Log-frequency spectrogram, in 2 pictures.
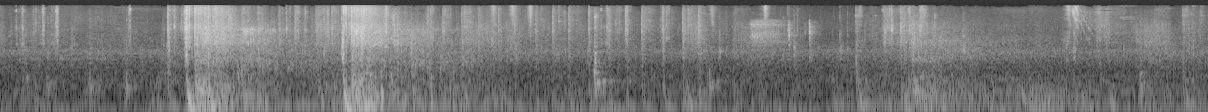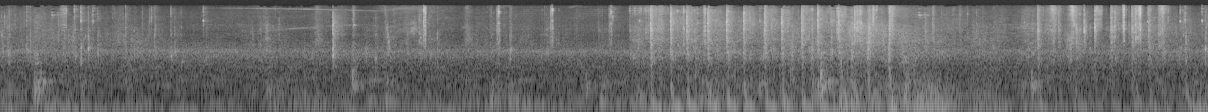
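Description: Keys on a keyboard click rapidly.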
